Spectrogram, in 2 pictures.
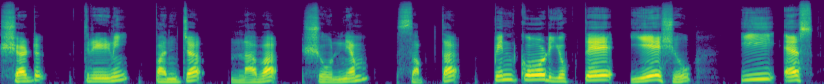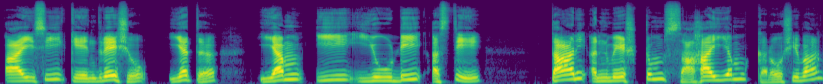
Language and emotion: Sanskrit, neutral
